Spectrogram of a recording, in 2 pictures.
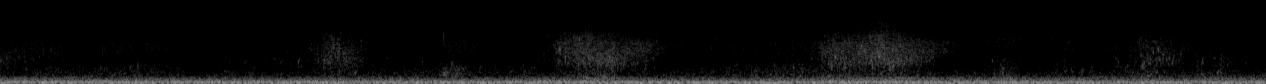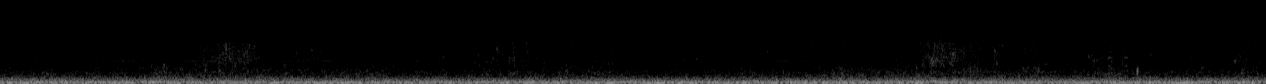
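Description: Small waves wash gently onto a pebble shore.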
